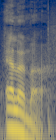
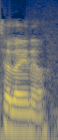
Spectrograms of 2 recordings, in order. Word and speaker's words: Helena: Is it Helena or Elena? How do you guys... Elena? How do you pronounce Yeah, it? it's Helena.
